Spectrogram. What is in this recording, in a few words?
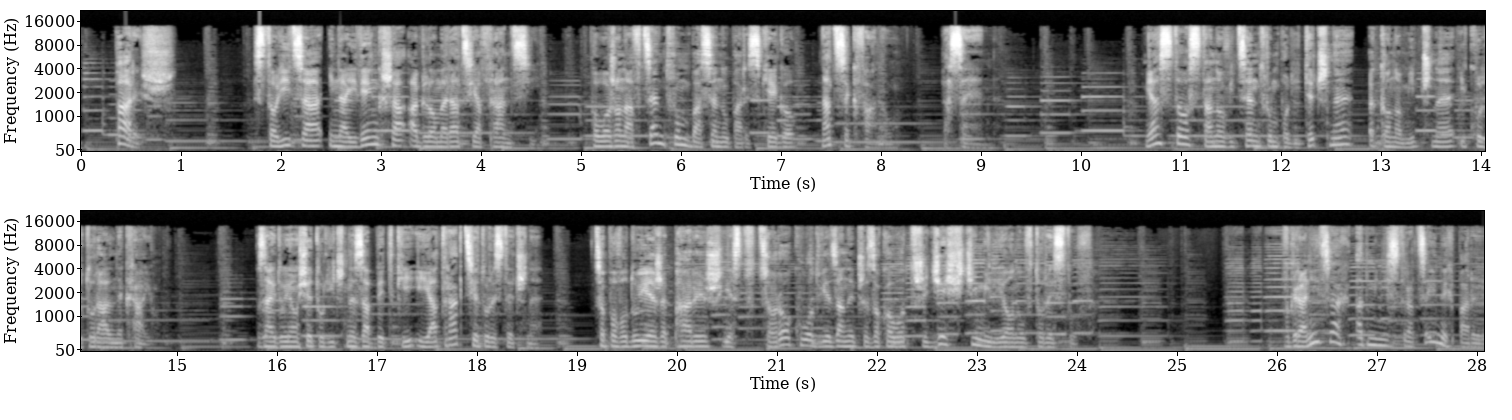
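Polish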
